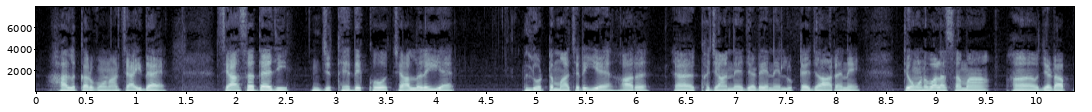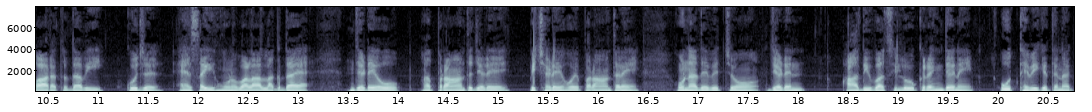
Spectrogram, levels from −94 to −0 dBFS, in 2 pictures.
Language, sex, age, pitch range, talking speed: Punjabi, male, 30-49, 120-140 Hz, 170 wpm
